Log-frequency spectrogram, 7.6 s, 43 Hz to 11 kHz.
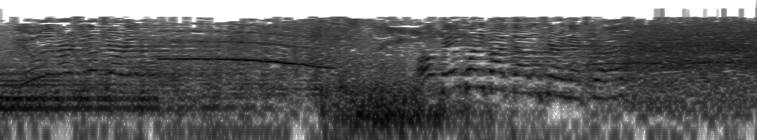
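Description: A huge crowd of 25,000 extras roars and cheers loudly without pause, the din swelling throughout; partway through, a descending whistle gives way to a heavy thud as a 10-ton maraschino cherry, towed by the Royal Canadian Air Force, is dropped into whipped cream.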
